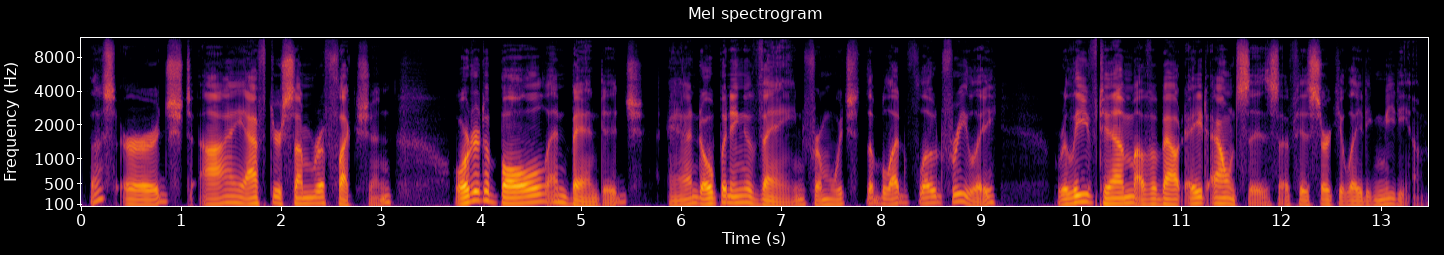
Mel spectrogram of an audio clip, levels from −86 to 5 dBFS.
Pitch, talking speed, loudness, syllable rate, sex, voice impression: 105 Hz, 140 wpm, -20 LUFS, 4.4 syllables/s, male, masculine, adult-like, thick, tensed, powerful, slightly hard, slightly muffled, raspy, cool, intellectual, calm, mature, reassuring, wild, lively, kind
